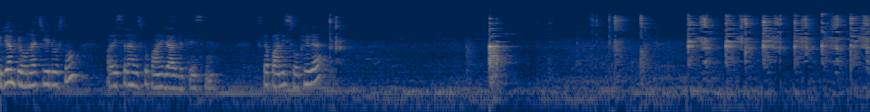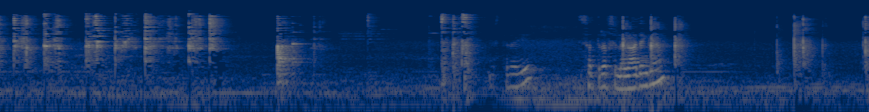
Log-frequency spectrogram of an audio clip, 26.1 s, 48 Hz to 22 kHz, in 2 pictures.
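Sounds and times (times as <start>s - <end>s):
metal pan clinking: 5.0s - 5.2s, 10.3s - 16.6s, 17.2s - 18.0s, 19.5s - 20.3s.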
